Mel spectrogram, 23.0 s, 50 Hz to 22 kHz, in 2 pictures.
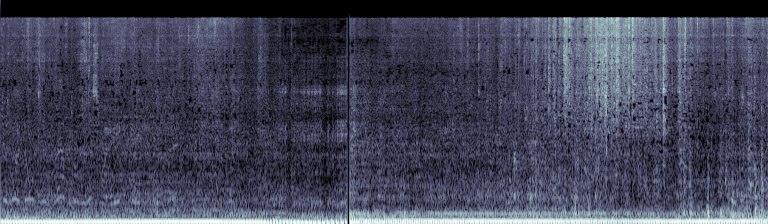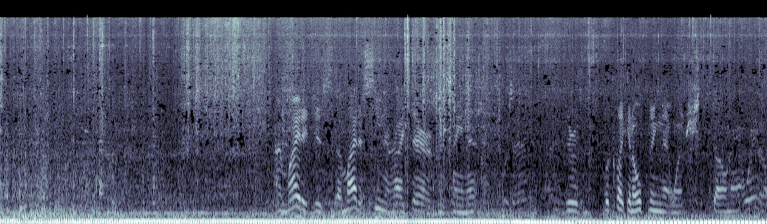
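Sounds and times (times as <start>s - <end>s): vehicle engine droning: 0.0s - 23.0s
light rattling and rustling: 6.6s - 23.0s.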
